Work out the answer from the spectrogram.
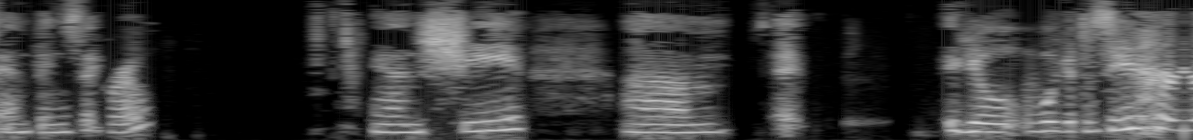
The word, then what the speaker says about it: Sidhe: It sounds like she. It is. It looks like the word she, like the female pronoun.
